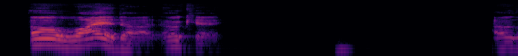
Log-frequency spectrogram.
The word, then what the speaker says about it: Wyandotte: It's pronounced Wyandotte. Oh, Wyandotte.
